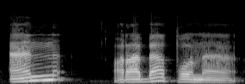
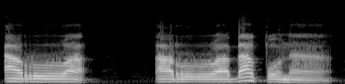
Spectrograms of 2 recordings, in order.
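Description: First: ان ربطنا as an, pause, rabatna; unmerged nun. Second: اربطنا as arrabatna, long trill; slow demo, hold the r in اربطنا; nun dropped, doubled ra. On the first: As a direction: keep ان apart from ربطنا. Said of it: "نون ساکن به حرف را رسیده". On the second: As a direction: roll the ر of اربطنا with no n. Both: Shown as a demonstration.

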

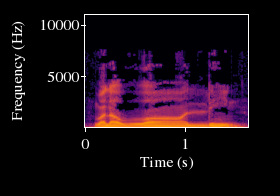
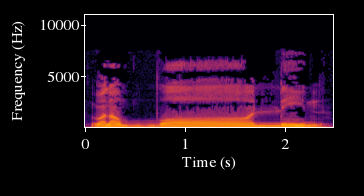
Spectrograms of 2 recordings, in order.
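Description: First: Thin, unvelarized ض in «الضالین»; ضاد بدون اطباق. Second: Slow, emphatic ض in «الضالین»; ضاد با اطباق. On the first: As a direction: say «الضالین» with a light ض, tongue away from the palate. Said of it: "اگر بدون اطباق بخوایم بگیم شاید اینطور بشه". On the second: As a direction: draw out «الضالین» with a heavy ض, tongue raised to the palate. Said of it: "ضاد اونطور که باید تلفظ بشه". («الضالین» کشیده با ضاد مُطبَق) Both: Shown as a demonstration.

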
